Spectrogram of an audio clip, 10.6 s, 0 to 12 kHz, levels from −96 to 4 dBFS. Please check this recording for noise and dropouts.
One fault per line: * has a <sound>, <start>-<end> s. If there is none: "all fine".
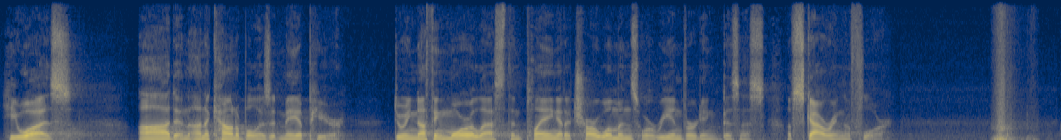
* has a whoosh, 9.9-10.4 s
